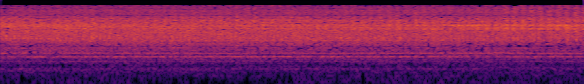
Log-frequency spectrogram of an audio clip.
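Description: A sawmill band saw cuts through a teak log under load, with a steady high whine.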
